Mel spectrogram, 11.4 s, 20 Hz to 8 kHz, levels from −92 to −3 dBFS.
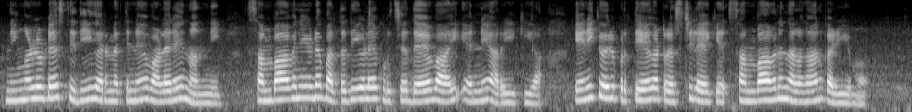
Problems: constant background noise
